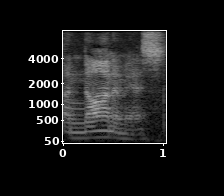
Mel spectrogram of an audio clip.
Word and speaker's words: anonymous: word anonymous for instance when i say it anonymous i'm emphasizing the syllable non right anonymous when he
